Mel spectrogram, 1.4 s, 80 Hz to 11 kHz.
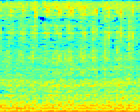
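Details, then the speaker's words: VW Fox 1.0 at idle, still fully assembled: a light, even tapping from the top of the engine, about eight taps a second, heard as hydraulic lifter knock. "Seu carro está com esse barulho aí também barulho de tucho batendo já trocou e não resolveu"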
